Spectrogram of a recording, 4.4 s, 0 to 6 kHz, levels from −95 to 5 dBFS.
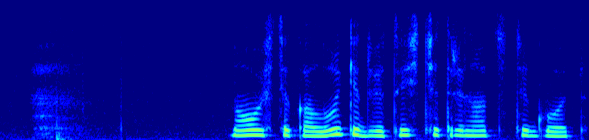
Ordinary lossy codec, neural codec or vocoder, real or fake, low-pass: none; none; real; 5.4 kHz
